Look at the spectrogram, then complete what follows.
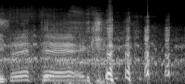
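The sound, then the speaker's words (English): A voice imitates a car peeling out, with a drawn-out, wavering squeal of tires followed by a few quick, punchy revving bursts, fairly loud. “Y'all peel out of there.”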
